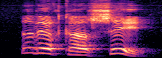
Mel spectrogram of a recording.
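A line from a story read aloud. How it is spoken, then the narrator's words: Exclaiming. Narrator (French): s'écria Lord Évreux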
